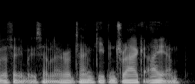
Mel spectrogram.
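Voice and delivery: quick, hushed aside to the audience; quiet aside. Real, not acted. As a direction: drop the voice and toss it off fast.

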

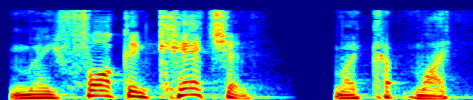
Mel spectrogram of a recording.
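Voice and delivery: badly faked Australian accent; attempted Australian accent. Shown as a demonstration. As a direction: try an Australian accent and miss. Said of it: "I can't do the Australian accent".

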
